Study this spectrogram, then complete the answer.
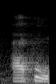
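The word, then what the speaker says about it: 阿部: 部正弘，阿部哈，哦，就是那个他读音跟现在日本的首相安倍是一样，都是阿倍啊哈，哦。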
